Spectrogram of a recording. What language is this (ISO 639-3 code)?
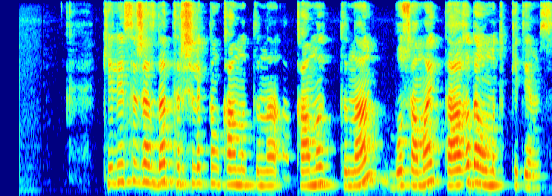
kaz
